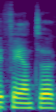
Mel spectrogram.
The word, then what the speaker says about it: Fanta: It depends who you ask. I say Fanta because it rhymes with Santa.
